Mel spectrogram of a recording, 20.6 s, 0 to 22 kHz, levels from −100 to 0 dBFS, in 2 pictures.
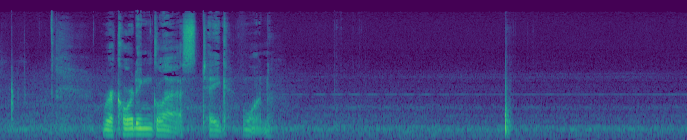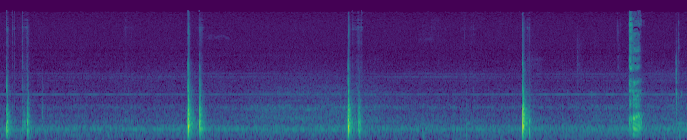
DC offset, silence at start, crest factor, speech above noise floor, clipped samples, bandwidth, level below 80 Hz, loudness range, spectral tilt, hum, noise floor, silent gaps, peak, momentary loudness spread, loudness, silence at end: under 0.1%; 0.15 s; 36 dB; 28 dB; under 0.1%; 16.5 kHz; -70 dBFS; 15 LU; -4.5 dB/octave; none; -60 dBFS; none; -2 dBFS; 29 LU; -32 LUFS; 0.7 s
